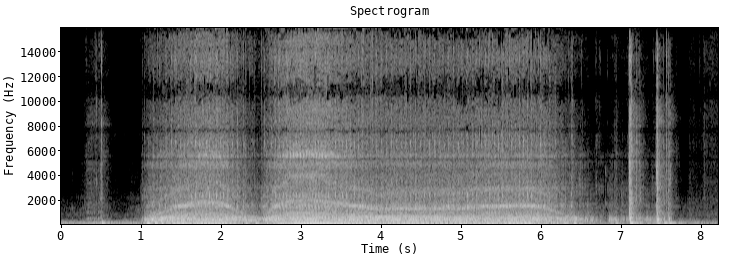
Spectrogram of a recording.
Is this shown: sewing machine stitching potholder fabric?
yes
